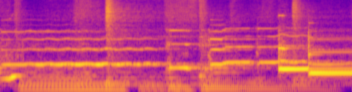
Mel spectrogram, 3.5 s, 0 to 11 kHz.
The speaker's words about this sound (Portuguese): 9 minutos antes do combinado, toca a campainha.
